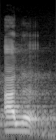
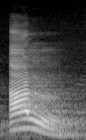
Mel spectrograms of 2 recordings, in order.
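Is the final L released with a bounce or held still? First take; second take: bounce; held. First: The final L is released with a bounce. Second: The final L is held without bouncing. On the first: The speaker calls it wrong. "Kalau di depan punya potensi balik" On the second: The speaker calls it right. "Letakkan di samping lidah jenengan"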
